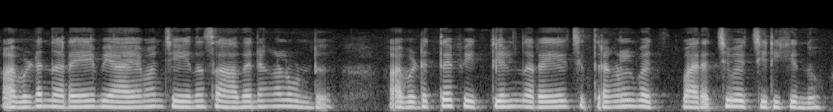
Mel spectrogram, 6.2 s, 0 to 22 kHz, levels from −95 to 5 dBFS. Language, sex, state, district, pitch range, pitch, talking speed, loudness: Malayalam, female, Kerala, Kollam, 190-210 Hz, 200 Hz, 125 wpm, -17 LUFS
